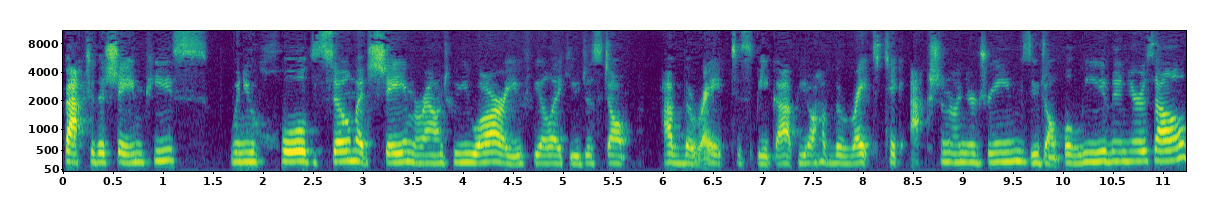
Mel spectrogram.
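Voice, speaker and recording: At a moderate pace, a woman speaks in a fairly high, somewhat breathy voice with fairly even intonation and big swings in loudness. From Russia. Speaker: storytelling coach and performer. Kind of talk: interview answer.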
